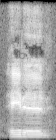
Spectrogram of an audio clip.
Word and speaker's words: hated: So if we have a T or D, then we have to add the id sound, okay? Short I and D together, and it makes a new syllable at the end. Wanted, hated, started, okay?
